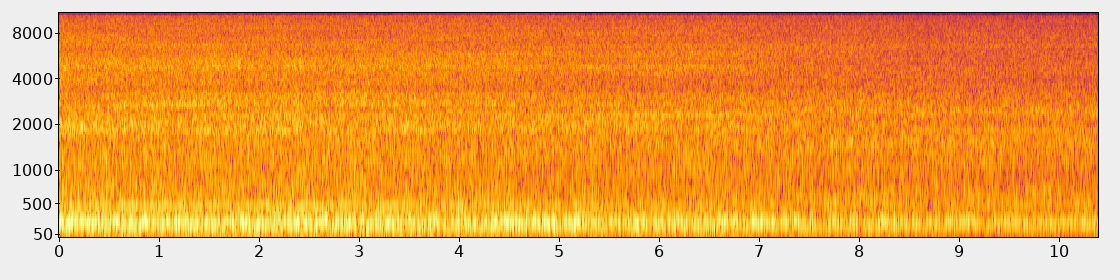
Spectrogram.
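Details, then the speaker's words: Elegoo Centauri Carbon 3D printer, new, during initial setup calibration: cooling fans at full speed, constant airy rush with steady low hum easing slightly at end; normal. "Also, you can hear that when the fan's on full with the door open. I'll shut the door and let you listen to the sound. But that's pretty darn loud."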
